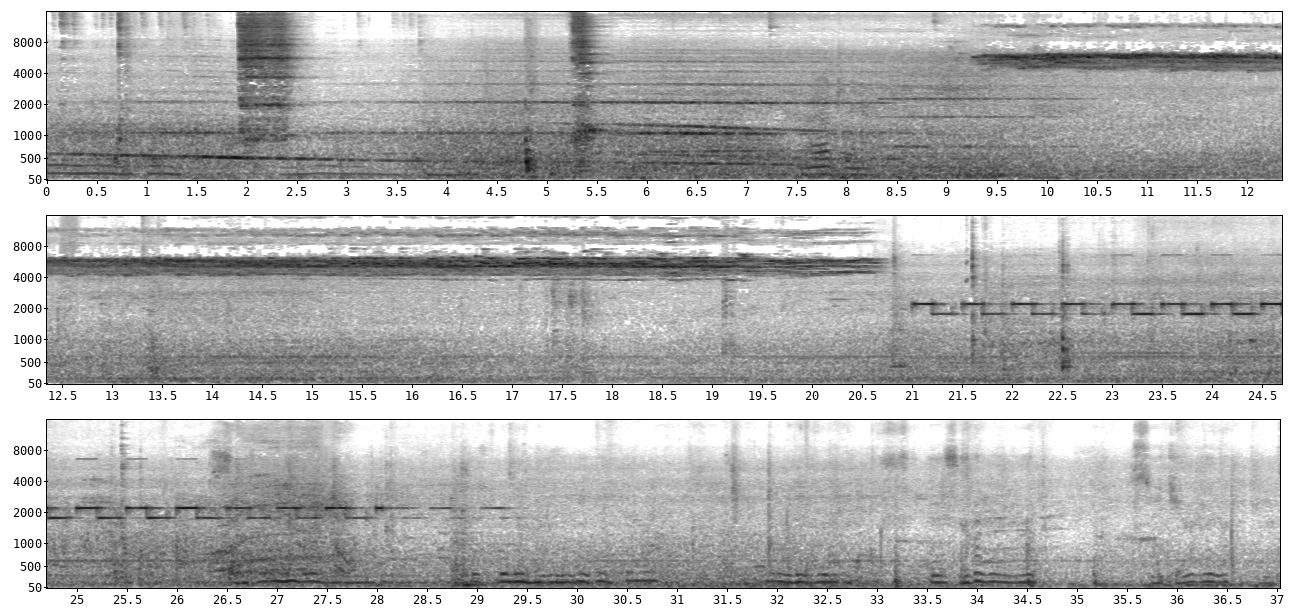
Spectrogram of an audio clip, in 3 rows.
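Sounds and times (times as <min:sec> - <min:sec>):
train brakes squealing: 0:00.0 - 0:02.9, 0:03.8 - 0:29.3
train running noise: 0:00.0 - 0:37.0
two-tone door beep: 0:20.7 - 0:29.6.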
